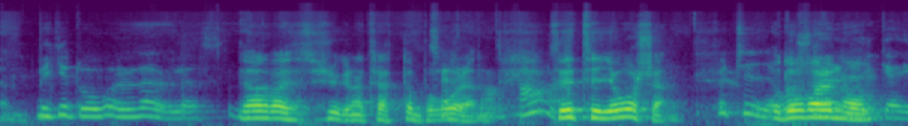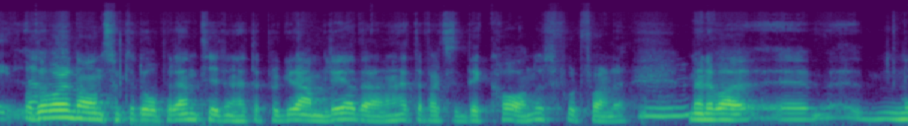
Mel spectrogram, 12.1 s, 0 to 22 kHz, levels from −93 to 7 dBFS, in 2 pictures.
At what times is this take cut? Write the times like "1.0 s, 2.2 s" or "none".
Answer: 6.8 s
